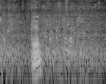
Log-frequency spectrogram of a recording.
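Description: A single short spoken syllable about two-thirds of a second in, over faint, even background noise.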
